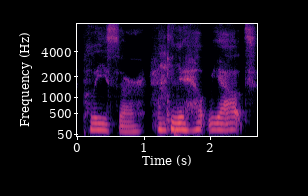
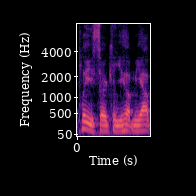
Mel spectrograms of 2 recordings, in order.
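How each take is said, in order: First: It is said in an airy, fairy-like voice. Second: It is said in his ordinary voice.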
